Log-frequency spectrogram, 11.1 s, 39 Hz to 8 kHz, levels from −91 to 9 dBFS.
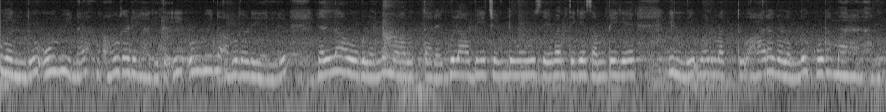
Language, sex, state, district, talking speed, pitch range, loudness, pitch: Kannada, female, Karnataka, Bellary, 105 wpm, 215-235 Hz, -25 LUFS, 225 Hz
